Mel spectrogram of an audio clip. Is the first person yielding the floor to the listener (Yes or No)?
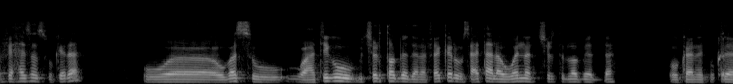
Yes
